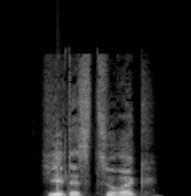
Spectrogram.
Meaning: inflection of zurückhalten: 1. second-person singular preterite 2. second-person singular subjunctive II
- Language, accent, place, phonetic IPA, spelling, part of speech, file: German, Germany, Berlin, [ˌhiːltəst t͡suˈʁʏk], hieltest zurück, verb, De-hieltest zurück.ogg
